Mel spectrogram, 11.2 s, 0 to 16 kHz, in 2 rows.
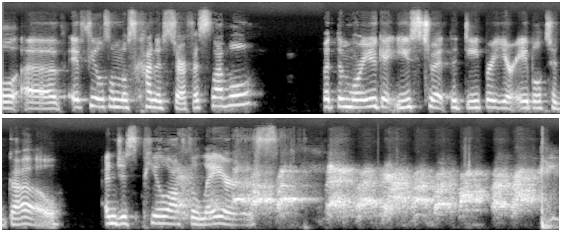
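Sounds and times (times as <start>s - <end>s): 
speech: 0.0s - 2.6s, 3.2s - 8.6s
puppies barking and yipping: 7.3s - 11.1s
puppy yelp: 7.3s - 11.1s
thump: 11.0s - 11.1s.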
